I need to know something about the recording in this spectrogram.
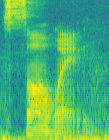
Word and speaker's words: Samhain: wheel of the year saw wayne it's actually spelled samhain but that's not how it's said this is what we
